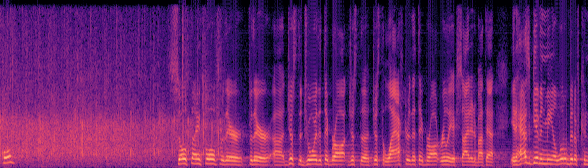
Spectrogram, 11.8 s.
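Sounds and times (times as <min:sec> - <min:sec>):
speech: 0:00.0 - 0:00.4, 0:03.6 - 0:11.7
audience applause for two performers: 0:00.0 - 0:04.5.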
